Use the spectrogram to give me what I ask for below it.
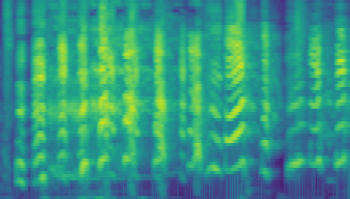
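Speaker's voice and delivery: high, loud burst of laughter; shrieking laugh at the joke; loud laughing fit. Real, not acted. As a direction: cackle out loud.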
